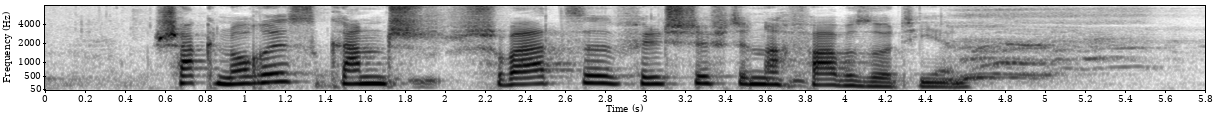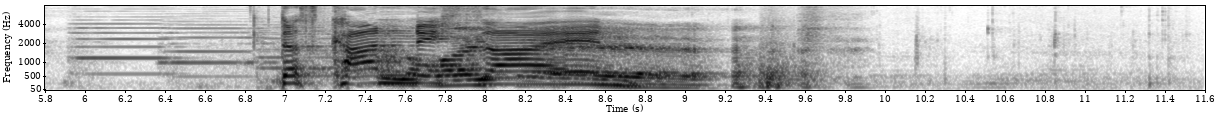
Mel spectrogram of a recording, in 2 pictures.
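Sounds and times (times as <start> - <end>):
speech: 0.6 - 4.9, 7.1 - 9.8
laughter: 4.6 - 6.0, 7.0 - 9.8
person chewing and crunching nuts: 10.0 - 11.5.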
